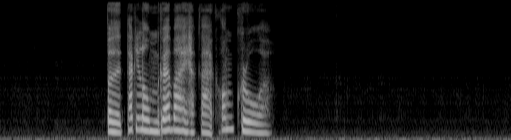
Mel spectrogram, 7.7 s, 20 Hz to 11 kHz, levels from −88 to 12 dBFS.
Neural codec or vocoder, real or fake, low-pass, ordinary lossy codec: autoencoder, 22.05 kHz, a latent of 192 numbers a frame, VITS, trained on many speakers; fake; 9.9 kHz; none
